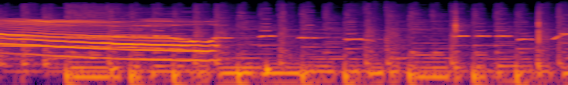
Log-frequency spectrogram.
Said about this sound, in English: Ooh, clapping. I like it.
